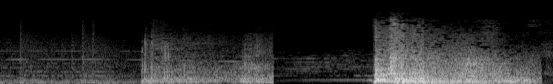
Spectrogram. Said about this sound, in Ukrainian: Вибухи лунали в Гвардійському, Севастополі, Джанкої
